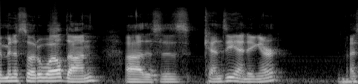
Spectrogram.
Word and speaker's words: Kenzie Edinger: This is Kenzie Edinger.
